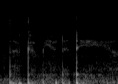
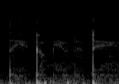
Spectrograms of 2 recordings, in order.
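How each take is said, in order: The two takes are said the same way.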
